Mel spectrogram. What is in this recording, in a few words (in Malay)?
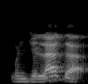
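"menjelangak", Malay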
